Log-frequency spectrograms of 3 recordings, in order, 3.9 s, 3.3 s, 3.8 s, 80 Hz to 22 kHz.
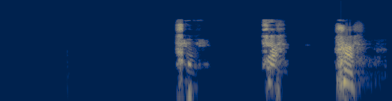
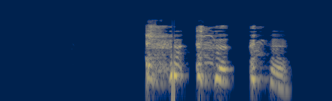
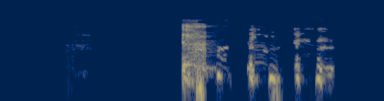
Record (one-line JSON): {"exhalation_length": "3.9 s", "exhalation_amplitude": 32768, "exhalation_signal_mean_std_ratio": 0.28, "cough_length": "3.3 s", "cough_amplitude": 32767, "cough_signal_mean_std_ratio": 0.4, "three_cough_length": "3.8 s", "three_cough_amplitude": 30408, "three_cough_signal_mean_std_ratio": 0.34, "survey_phase": "alpha (2021-03-01 to 2021-08-12)", "age": "18-44", "gender": "Female", "wearing_mask": "No", "symptom_cough_any": true, "symptom_headache": true, "symptom_onset": "3 days", "smoker_status": "Never smoked", "respiratory_condition_asthma": false, "respiratory_condition_other": false, "recruitment_source": "Test and Trace", "submission_delay": "2 days", "covid_test_result": "Positive", "covid_test_method": "RT-qPCR", "covid_ct_value": 15.3, "covid_ct_gene": "ORF1ab gene", "covid_ct_mean": 15.5, "covid_viral_load": "8000000 copies/ml", "covid_viral_load_category": "High viral load (>1M copies/ml)"}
